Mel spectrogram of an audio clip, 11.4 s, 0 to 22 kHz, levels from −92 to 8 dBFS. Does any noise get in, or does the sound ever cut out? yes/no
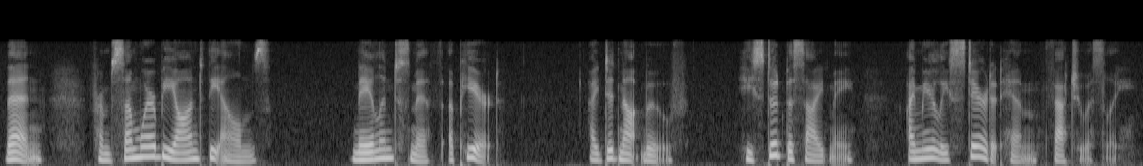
no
